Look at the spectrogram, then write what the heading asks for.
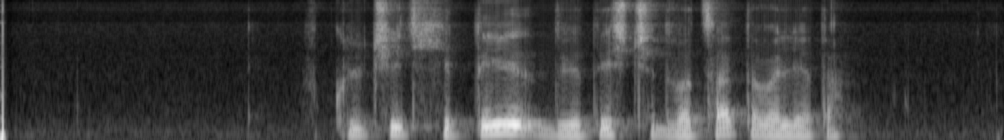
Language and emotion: Russian, neutral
